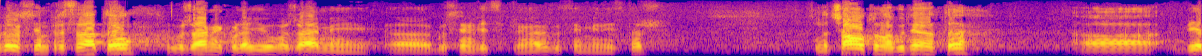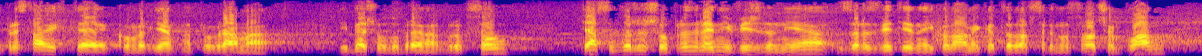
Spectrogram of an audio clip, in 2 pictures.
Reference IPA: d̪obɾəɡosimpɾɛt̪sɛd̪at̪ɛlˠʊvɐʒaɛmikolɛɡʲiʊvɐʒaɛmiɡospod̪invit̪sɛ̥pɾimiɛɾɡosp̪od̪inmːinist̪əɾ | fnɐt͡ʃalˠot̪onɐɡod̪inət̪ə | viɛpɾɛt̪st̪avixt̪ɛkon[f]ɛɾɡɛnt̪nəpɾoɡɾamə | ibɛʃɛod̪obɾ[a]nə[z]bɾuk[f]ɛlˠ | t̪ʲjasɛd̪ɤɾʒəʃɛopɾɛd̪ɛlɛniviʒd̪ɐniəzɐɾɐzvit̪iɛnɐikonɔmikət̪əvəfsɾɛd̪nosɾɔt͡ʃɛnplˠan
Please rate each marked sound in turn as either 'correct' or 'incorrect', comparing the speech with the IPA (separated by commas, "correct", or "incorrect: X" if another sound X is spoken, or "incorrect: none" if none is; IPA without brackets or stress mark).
incorrect: v, incorrect: ɛ, incorrect: v, incorrect: s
